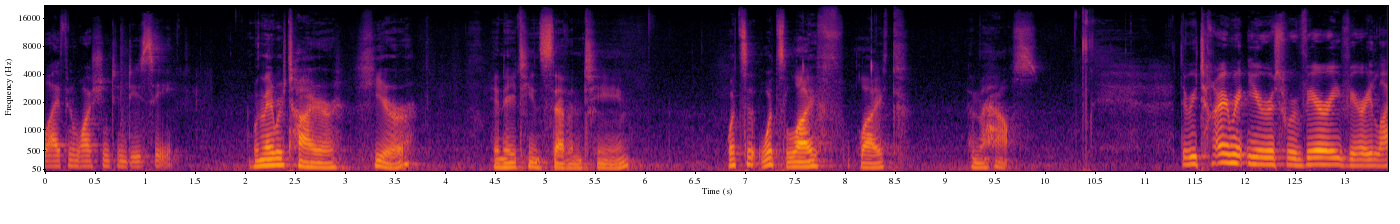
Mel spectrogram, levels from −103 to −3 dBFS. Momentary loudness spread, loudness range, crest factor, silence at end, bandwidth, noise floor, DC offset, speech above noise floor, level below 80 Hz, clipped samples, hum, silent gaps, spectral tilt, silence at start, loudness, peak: 21 LU; 8 LU; 22 dB; 0 s; 20 kHz; -60 dBFS; under 0.1%; 29 dB; -60 dBFS; under 0.1%; none; none; -6.5 dB/octave; 0 s; -32 LUFS; -12 dBFS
